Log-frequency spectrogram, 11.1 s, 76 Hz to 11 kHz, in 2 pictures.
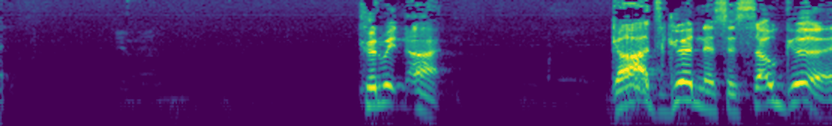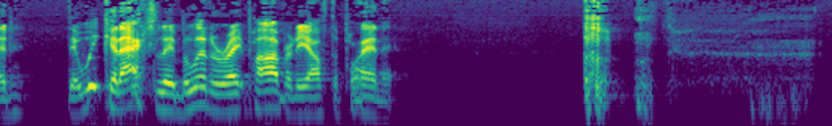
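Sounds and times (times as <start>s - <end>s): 
speech: 2.4s - 3.0s, 4.1s - 8.3s
preacher clearing his throat mid-sermon: 9.4s - 10.1s.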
